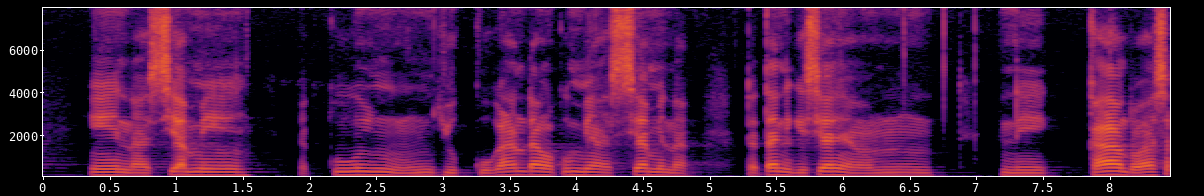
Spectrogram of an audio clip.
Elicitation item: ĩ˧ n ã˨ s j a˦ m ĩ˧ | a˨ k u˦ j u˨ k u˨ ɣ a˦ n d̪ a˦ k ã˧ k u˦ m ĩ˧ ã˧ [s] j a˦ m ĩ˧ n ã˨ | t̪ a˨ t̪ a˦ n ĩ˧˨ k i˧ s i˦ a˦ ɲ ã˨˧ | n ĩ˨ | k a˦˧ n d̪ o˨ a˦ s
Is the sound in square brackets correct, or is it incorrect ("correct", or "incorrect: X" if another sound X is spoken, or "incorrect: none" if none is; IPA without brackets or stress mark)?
correct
